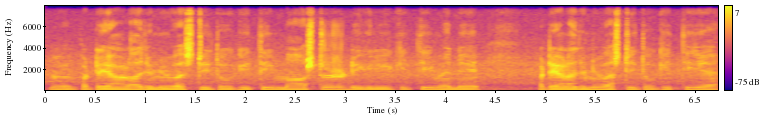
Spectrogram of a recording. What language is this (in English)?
Punjabi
